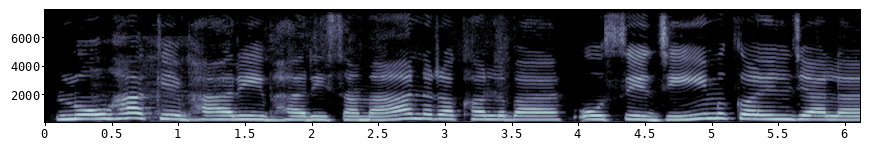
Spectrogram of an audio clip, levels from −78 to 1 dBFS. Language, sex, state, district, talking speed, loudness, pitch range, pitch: Bhojpuri, female, Uttar Pradesh, Deoria, 110 wpm, -22 LUFS, 250-295 Hz, 270 Hz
